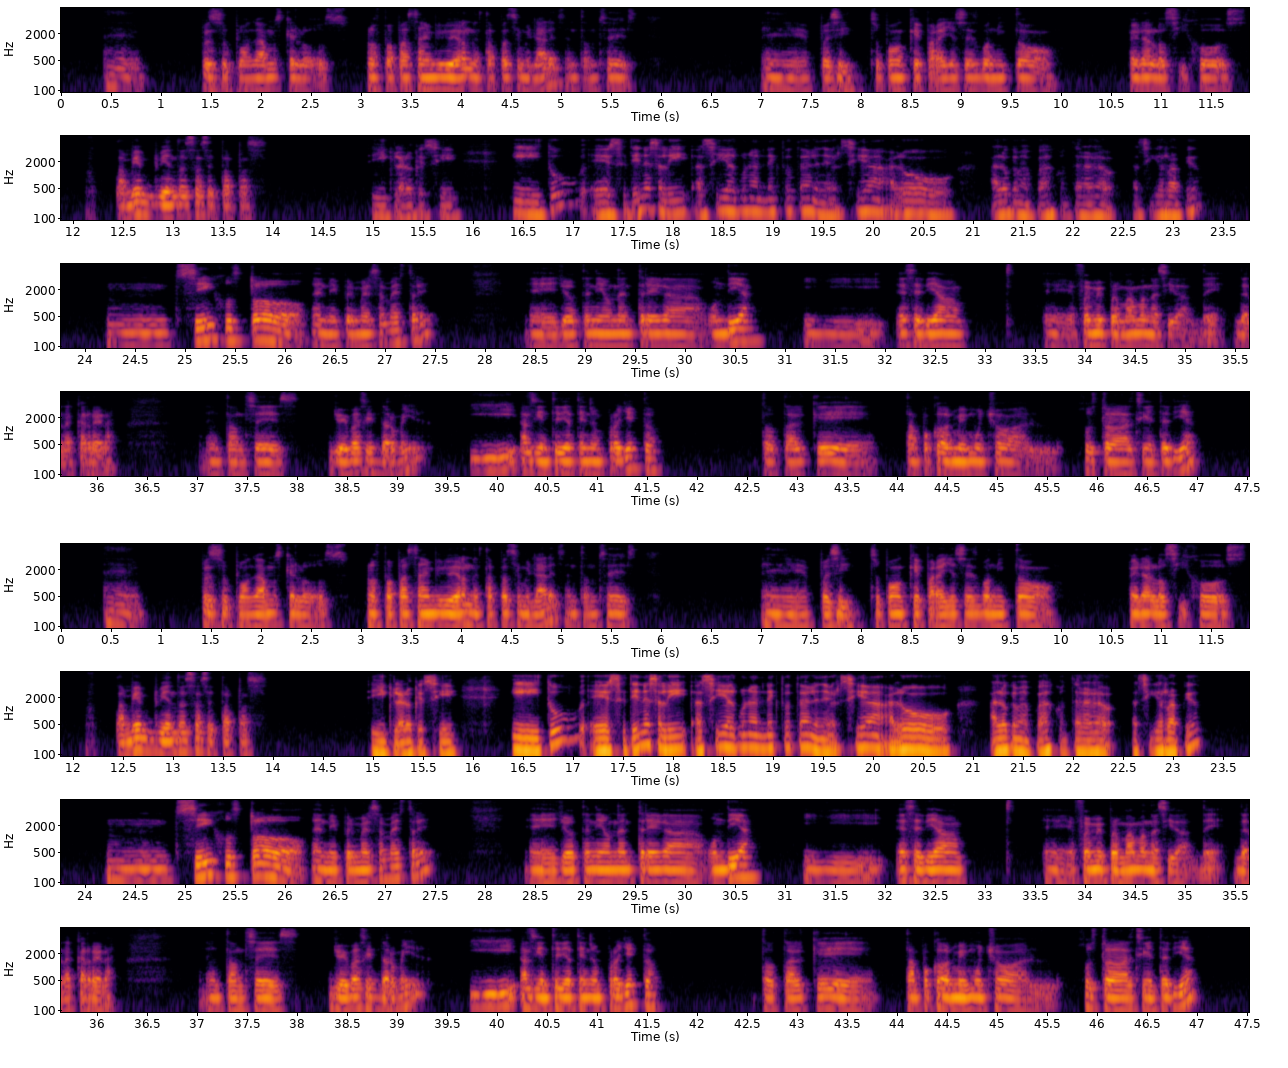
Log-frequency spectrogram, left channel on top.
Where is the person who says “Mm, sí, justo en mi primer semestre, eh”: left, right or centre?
Centre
